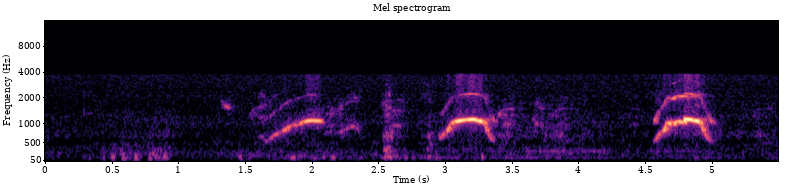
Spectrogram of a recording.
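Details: Little owls mating on a roof ridge, 29 January 2023: three arched, mewing notes, each rising then falling, spaced about a second apart, over low rumbling and faint background noise.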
